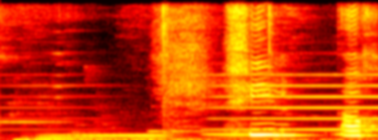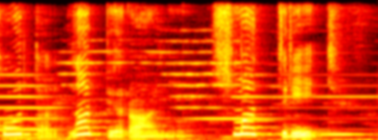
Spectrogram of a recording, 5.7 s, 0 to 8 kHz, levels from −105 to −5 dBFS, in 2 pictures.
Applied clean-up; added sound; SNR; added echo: classical method log-MMSE.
